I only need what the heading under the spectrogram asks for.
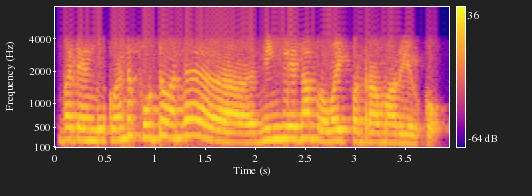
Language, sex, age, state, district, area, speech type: Tamil, female, 30-45, Tamil Nadu, Chennai, urban, conversation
